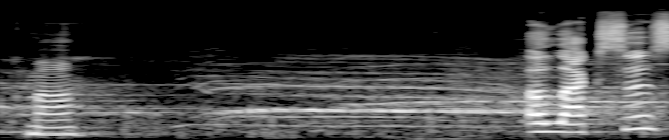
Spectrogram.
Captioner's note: attendees cheering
